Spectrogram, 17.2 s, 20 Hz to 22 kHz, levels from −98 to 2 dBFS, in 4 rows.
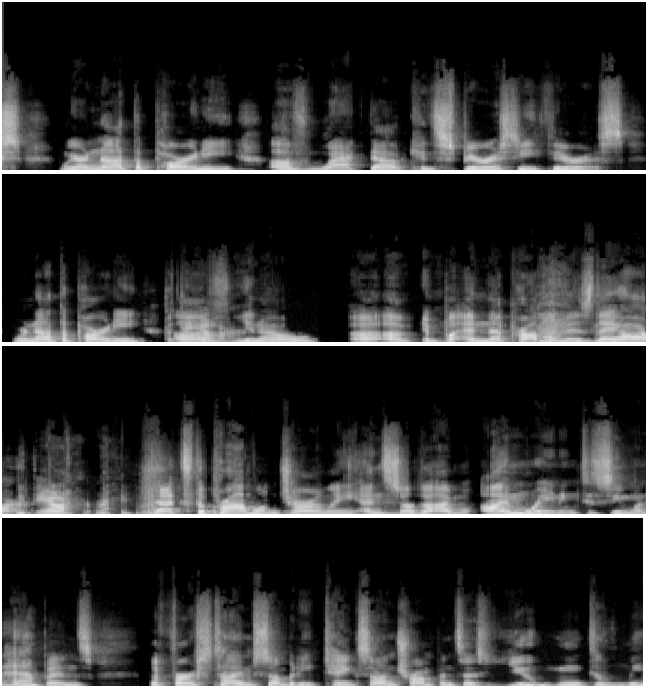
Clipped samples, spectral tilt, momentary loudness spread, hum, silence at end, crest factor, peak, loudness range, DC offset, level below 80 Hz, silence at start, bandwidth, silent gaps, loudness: under 0.1%; -4.5 dB/octave; 8 LU; none; 0 s; 18 dB; -2 dBFS; 3 LU; under 0.1%; -58 dBFS; 0 s; 12 kHz; 0.34-0.38 s, 4.29-4.36 s, 13.79-13.86 s; -21 LUFS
